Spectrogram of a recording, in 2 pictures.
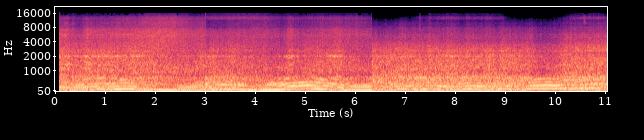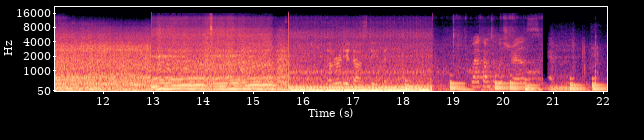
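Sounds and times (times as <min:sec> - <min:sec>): off-road vehicle engine revving: 0:00.0 - 0:18.6.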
